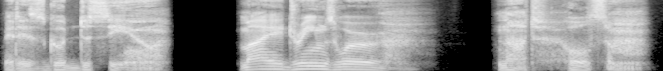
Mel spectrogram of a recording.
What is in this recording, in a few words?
Ambient Bark Fear, en; Warframe; Duviri; Teshin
